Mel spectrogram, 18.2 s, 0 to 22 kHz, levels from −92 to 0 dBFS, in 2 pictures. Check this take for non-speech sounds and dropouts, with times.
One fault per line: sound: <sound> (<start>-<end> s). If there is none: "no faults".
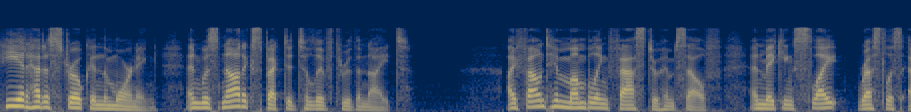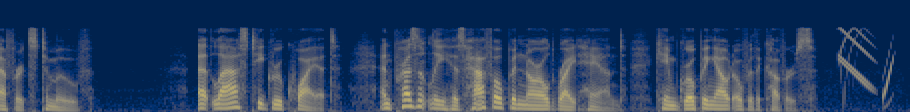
sound: chirp (17.5-18.0 s)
